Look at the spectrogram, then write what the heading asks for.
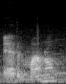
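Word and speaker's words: hermano: Mano which is brother you're supposed to It's pronounced Ed Mano but my sister calls me Mano for short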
